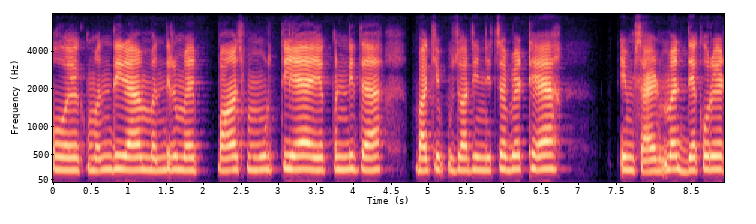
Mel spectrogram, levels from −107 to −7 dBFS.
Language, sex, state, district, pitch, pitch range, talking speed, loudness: Rajasthani, male, Rajasthan, Nagaur, 230 Hz, 225-235 Hz, 145 wpm, -15 LUFS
